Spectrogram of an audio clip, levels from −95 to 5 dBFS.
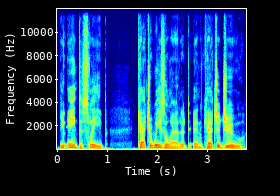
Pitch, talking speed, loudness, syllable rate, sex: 120 Hz, 190 wpm, -18 LUFS, 4.6 syllables/s, male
